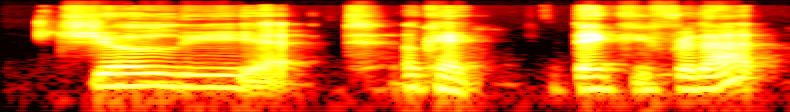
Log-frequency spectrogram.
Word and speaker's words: Joliet: Um, and uh, Jan says, "The storms haven't reached me in uh, Juliet. Pronounce Joliet."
